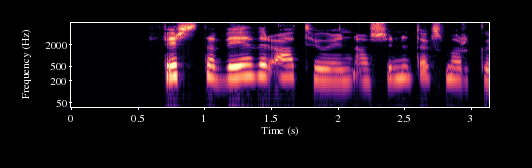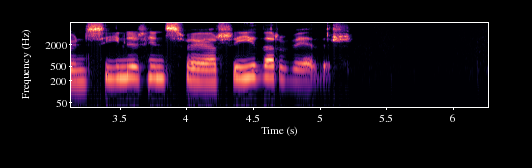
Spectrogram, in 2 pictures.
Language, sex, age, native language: Icelandic, female, 20-29, Icelandic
